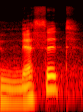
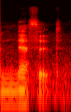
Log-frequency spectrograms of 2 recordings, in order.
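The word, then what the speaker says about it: Knesset: spoke sunday to israel's is it the nesset the k is silent right you're supposed to help me here i think it's called the neset members urging the government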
